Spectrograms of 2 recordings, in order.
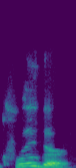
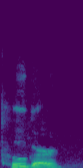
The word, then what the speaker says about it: Krueger: Oh, but by the way, you mispronounced his name. It's Freddy Krueger, not Cougar.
